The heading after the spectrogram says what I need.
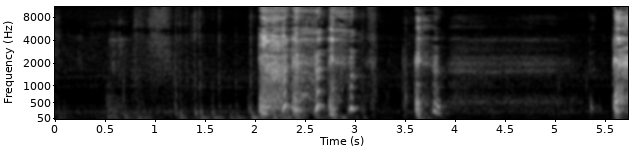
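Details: Rapid run of about six harsh coughs, then two more after a brief pause, with breathy sounds between, during a coughing fit that came on while studying and worsened until intense; the person was standing and kept changing positions.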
